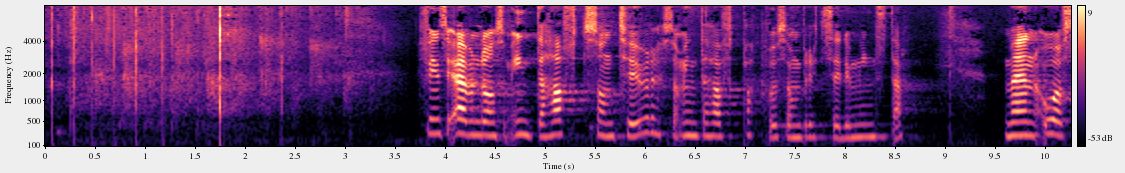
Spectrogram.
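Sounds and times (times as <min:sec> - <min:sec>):
sparse audience applause for fathers: 0:00.0 - 0:03.5
speech: 0:03.8 - 0:08.7, 0:09.6 - 0:10.2.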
